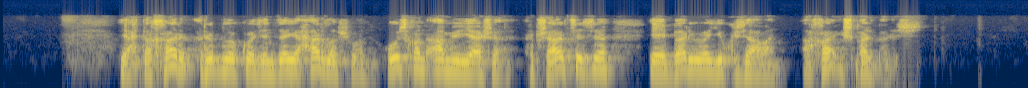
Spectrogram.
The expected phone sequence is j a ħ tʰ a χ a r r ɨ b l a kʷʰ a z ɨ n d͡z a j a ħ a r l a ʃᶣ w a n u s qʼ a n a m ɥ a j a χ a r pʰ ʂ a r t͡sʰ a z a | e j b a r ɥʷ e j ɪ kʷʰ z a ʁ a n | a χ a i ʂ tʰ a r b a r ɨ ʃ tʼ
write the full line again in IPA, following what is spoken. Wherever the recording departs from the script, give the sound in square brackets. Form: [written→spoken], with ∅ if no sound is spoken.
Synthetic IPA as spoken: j a ħ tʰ a χ a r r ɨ b l a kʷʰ a z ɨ n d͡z a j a ħ a r l a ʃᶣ w a n u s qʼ a n a m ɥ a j a [χ→ʂ] a r pʰ ʂ a r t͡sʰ a z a | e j b a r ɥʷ [e→a] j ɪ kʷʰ z a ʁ a n | a χ a i ʂ [tʰ→pʰ] a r b a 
